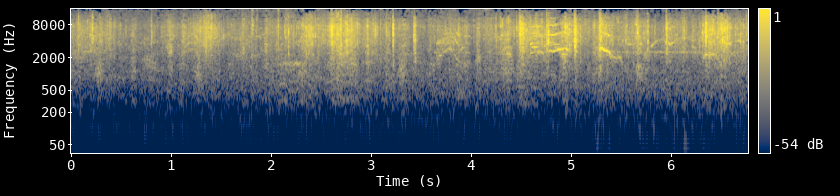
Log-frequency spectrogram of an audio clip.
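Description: Chicks begging their parents for food in a noisy breeding colony: many faint, shrill, high-pitched calls and sharp chatter overlap in a continuous, restless bustle.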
